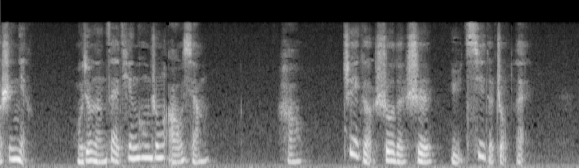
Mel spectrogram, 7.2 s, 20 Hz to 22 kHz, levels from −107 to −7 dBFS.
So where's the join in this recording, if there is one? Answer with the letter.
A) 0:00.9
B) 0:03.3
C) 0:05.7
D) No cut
B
